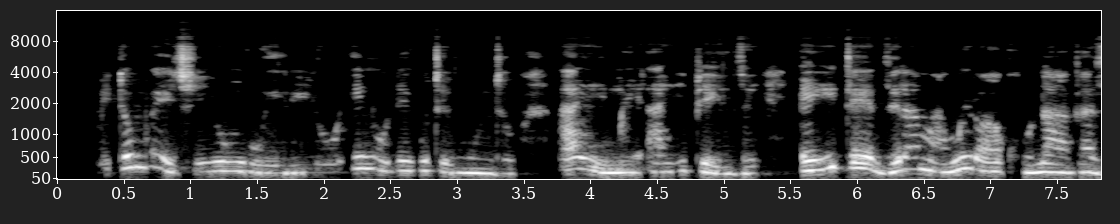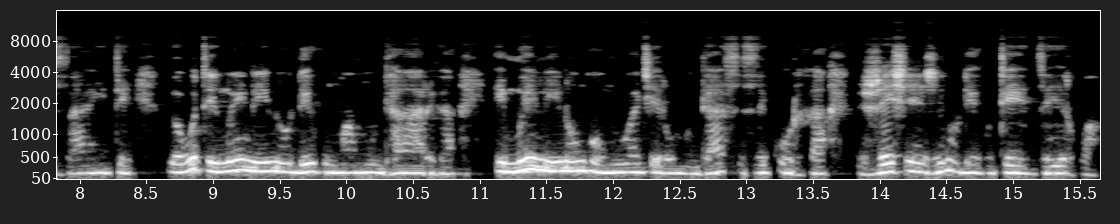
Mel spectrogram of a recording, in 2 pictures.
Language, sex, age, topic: Ndau, female, 36-49, health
